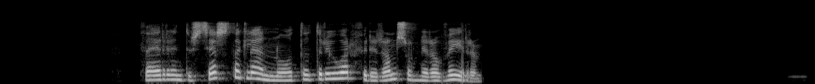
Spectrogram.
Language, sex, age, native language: Icelandic, female, 30-39, Icelandic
